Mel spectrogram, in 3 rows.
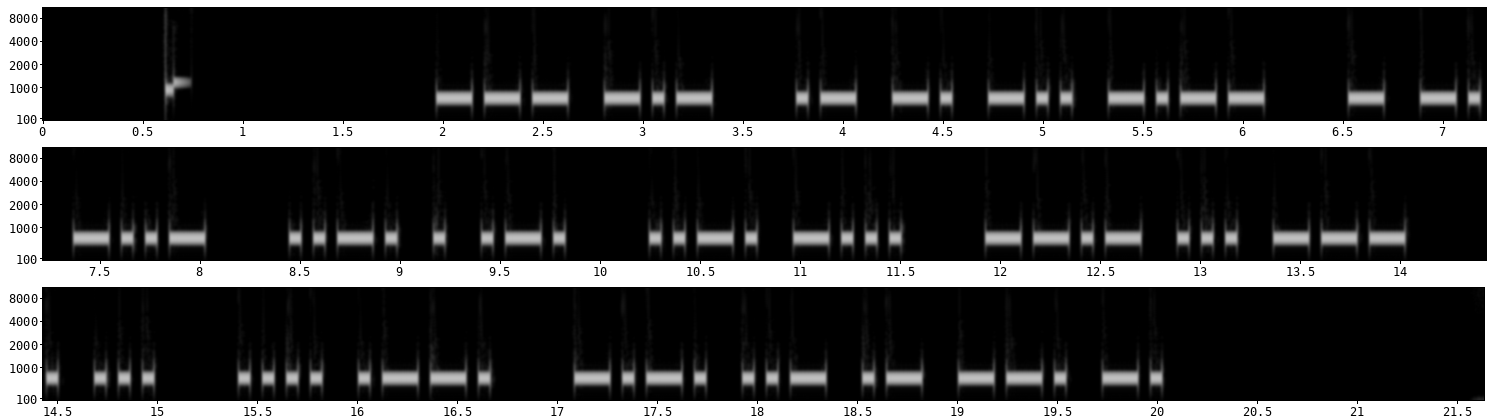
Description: Morse code, heard as a keyed tone, about 20 wpm, 700 Hz. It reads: OK ANDY TNX FER FB QSO ES HP CUAGN
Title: K1USN SST QSO Practice 20wpm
